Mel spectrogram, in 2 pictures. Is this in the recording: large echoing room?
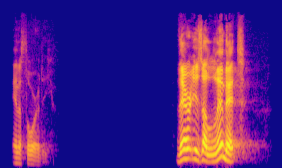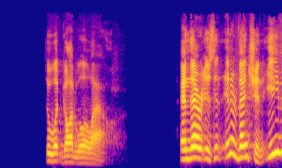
yes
